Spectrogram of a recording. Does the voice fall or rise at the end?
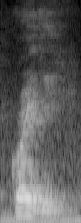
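fall. The pitch falls at the end. It sounds like a rude order to just eat. "gravy with a falling intonation"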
